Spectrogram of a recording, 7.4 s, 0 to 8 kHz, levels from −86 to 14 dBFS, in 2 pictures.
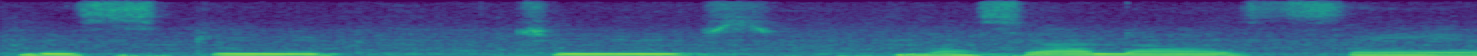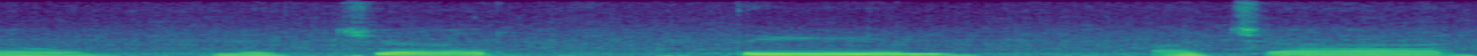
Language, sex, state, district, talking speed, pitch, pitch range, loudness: Hindi, female, Madhya Pradesh, Dhar, 65 wpm, 180 Hz, 180-185 Hz, -13 LUFS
